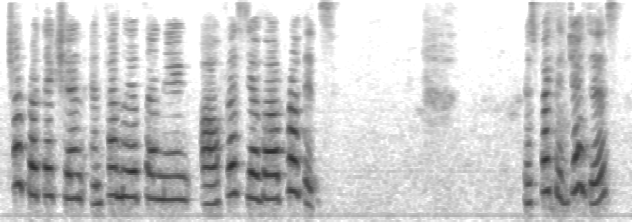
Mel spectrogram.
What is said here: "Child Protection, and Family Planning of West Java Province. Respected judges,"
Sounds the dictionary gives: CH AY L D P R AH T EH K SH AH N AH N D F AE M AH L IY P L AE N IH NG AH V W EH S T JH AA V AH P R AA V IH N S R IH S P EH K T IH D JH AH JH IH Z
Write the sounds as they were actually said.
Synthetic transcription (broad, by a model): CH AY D P R AH T EH K SH AH N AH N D F AE M AH L IY P L AE N IH NG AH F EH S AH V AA AH P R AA F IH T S R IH S P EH K T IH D JH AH JH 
